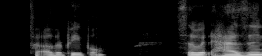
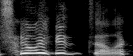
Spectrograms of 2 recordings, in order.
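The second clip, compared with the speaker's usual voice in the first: high, laughing imitation of the nun; mock nun voice broken by laughter; laughing quote; 8 dB louder than usual. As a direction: giggle it out way up high. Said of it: "She said".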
